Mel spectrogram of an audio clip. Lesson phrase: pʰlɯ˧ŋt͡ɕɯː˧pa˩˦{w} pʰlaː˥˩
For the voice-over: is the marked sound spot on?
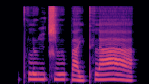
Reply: no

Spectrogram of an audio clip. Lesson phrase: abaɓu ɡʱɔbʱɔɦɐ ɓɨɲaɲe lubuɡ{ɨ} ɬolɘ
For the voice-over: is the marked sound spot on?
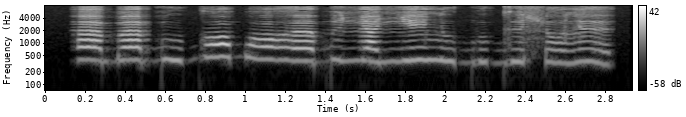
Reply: yes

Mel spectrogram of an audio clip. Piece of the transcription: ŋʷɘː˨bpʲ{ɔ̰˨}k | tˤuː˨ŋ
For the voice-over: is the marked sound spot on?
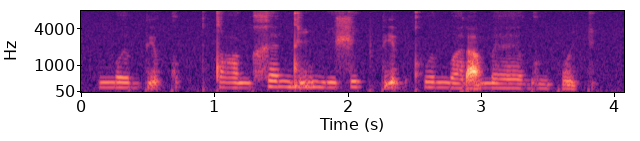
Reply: no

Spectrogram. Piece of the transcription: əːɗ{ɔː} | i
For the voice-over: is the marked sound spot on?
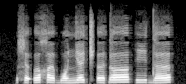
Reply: no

